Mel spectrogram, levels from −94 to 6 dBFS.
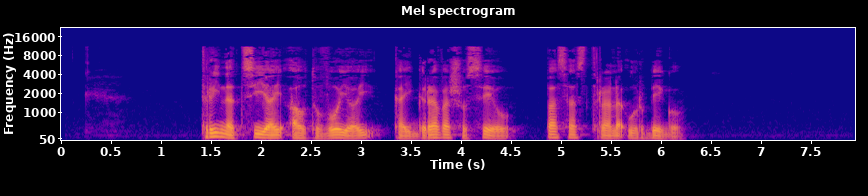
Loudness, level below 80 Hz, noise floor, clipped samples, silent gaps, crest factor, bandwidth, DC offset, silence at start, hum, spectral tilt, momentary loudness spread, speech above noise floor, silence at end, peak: -22 LUFS; -46 dBFS; -80 dBFS; under 0.1%; none; 20 dB; 11.5 kHz; under 0.1%; 1.4 s; none; -6 dB/octave; 10 LU; 59 dB; 1.75 s; -4 dBFS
